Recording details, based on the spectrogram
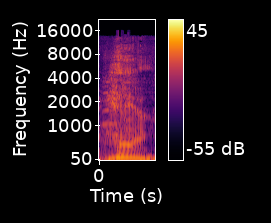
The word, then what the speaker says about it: H31R: qui se prononce Hair tout simplement.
